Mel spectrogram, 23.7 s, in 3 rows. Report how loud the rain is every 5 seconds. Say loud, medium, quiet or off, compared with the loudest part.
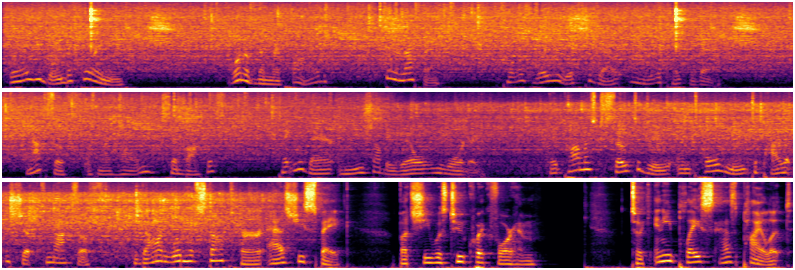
loud, loud, medium, loud, off.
